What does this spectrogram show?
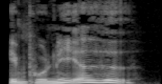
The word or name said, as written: imponerethed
